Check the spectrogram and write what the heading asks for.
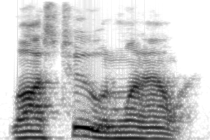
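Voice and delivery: usual speaking voice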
